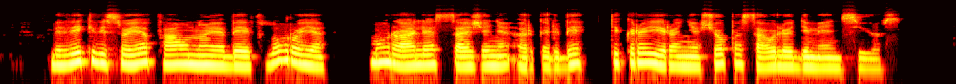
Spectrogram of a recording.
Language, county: Lithuanian, Kaunas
